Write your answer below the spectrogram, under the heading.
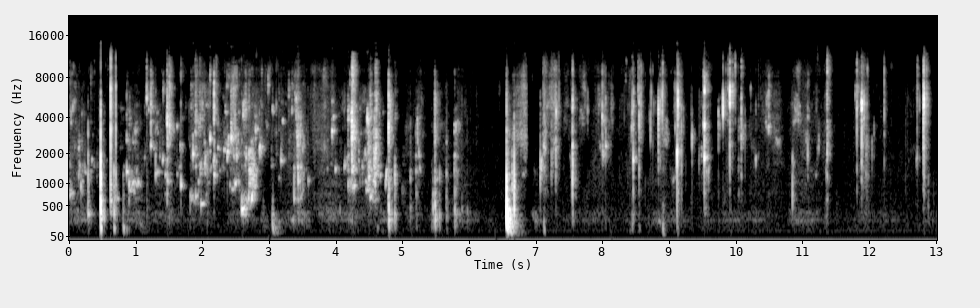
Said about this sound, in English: You want to hear the body milk on my skin? Hold on.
